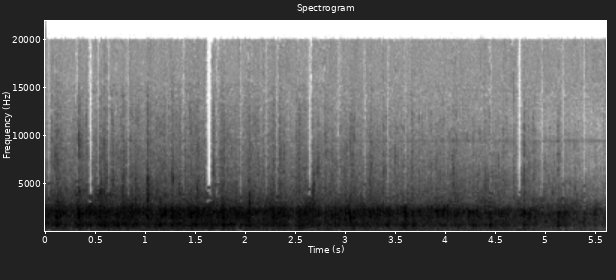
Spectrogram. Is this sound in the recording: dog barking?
no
